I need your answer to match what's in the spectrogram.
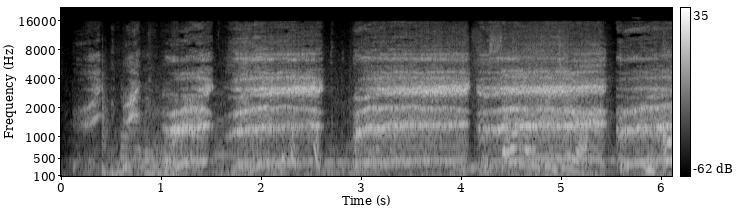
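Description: Loud, piercing pig squeals in several long, strained bursts with brief gaps, mixed with low grunting snorts, filling the whole stretch.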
